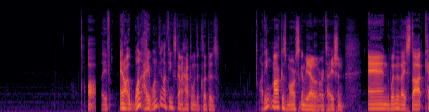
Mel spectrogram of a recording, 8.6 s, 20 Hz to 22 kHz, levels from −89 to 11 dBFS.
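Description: AAC frame loss with concealment occurs twice in this speech. From 1.80 to 2.11 s a continuous block of about 235 ms never reached the decoder, consistent with roughly eleven consecutive frames, so it rebuilt the gap from the last good spectrum. The sound there turns smeared and noisy and sags in level. From 6.25 to 6.44 s the losses are scattered, the longest gap around 40 ms, giving brief phasey, grainy flickers.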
